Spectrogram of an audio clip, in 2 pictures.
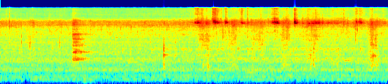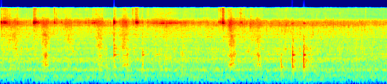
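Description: A wooden spoon scrapes and clicks against a pan as rice is stirred.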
